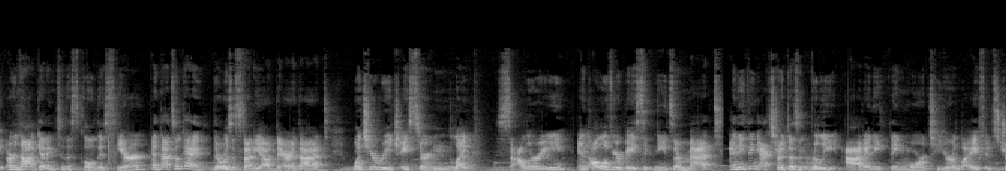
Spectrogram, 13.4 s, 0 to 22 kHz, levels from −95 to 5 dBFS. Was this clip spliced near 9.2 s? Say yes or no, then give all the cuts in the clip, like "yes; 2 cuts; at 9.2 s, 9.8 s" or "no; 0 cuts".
no; 1 cut; at 2.8 s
